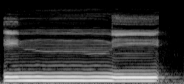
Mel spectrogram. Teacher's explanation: یا کے اوپر خود سکون ہے تو یائی مدہ بھی ہے اور چھوٹا مد بھی ہے تو اس کو تھوڑا سا زیادہ لمبا کریں گے کھینچیں گے. اور نون مشدد ہے نون مشدد پر غنہ کیا جاتا ہے یعنی ناک میں آواز پیدا کرنا ہوتا ہے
